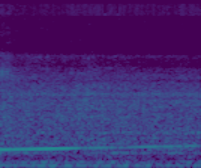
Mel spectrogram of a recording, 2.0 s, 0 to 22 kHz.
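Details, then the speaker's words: New Samsung washing machine on its roughly 3-minute empty calibration spin: soft, steady hum with a faint even tone and no rumble or grinding, a quiet healthy spin compared with the worn-out Hotpoint it replaced. "can't even fraking hear it we're living in luxury now boys compared to the last one"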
